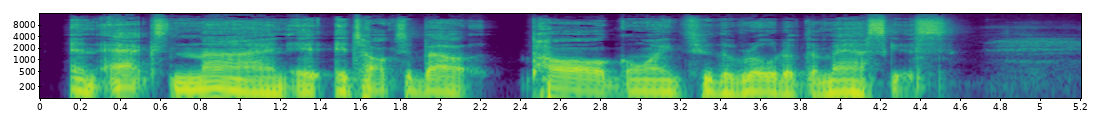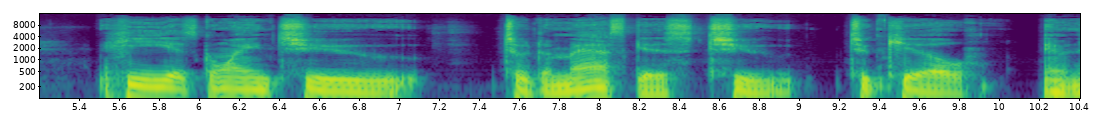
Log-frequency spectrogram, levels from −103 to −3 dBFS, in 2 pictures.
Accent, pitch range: American, 75-90 Hz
